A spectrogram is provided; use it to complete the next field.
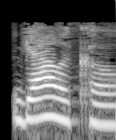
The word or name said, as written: Gallico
